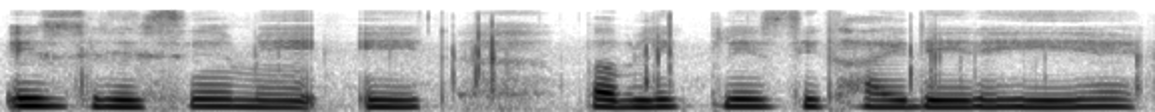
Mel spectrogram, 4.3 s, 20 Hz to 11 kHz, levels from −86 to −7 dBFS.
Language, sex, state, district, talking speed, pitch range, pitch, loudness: Hindi, female, Jharkhand, Ranchi, 140 wpm, 195-210 Hz, 200 Hz, -16 LUFS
